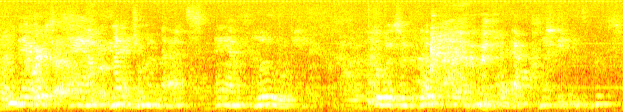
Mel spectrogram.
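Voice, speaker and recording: A woman's voice: fairly high pitch, fairly even intonation, slow, crowd noise. An older woman casually reminiscing over an old home movie, unhurriedly pointing people out by name. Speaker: family member narrating old home movie. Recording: very echoey, distant, loud background noise.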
